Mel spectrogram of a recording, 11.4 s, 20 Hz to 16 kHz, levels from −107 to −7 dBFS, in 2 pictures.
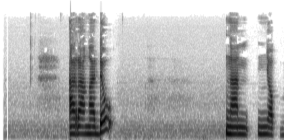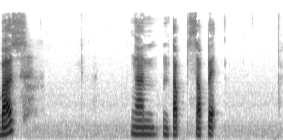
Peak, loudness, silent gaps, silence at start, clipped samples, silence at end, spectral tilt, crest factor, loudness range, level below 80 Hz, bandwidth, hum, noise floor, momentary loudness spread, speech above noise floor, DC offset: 0 dBFS; -18 LUFS; none; 1.4 s; under 0.1%; 1.4 s; -6 dB/octave; 22 dB; 10 LU; -60 dBFS; 10.5 kHz; none; -71 dBFS; 21 LU; 53 dB; under 0.1%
